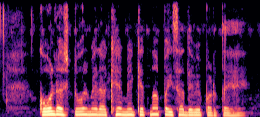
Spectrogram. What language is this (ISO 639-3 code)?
mag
